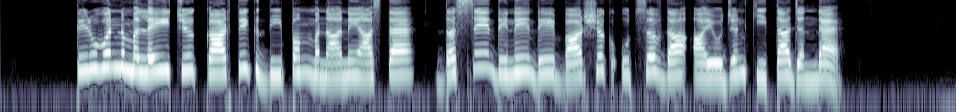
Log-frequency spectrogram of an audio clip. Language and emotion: Dogri, neutral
